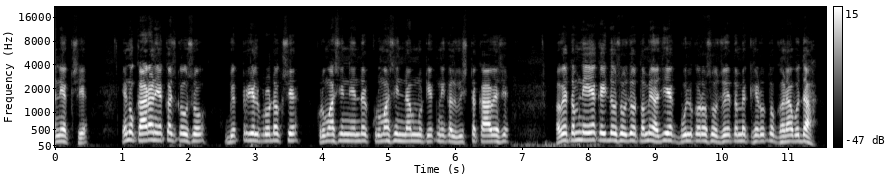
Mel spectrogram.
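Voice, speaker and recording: The recording is very clean, with a silent background and a dry, close sound with no echo, as a man speaks in a high, bright, sharp voice. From Saurashtra, Gujarat (Junagadh district). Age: 30s. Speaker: farmer giving crop advice. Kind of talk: farming advice vlog. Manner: animated.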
